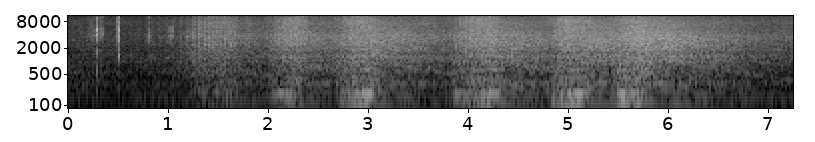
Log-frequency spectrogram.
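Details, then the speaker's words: Renault Twingo that had run on only two cylinders for a couple of hours of driving: lumpy, uneven chuffing that lurches as it revs, like a twin-cylinder. Two-cylinder misfire. "I always thought that the Twingo was a bit of a modern day 2CV, and now my Twingo also sounds like one."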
